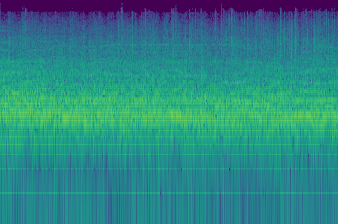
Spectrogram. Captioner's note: cheering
